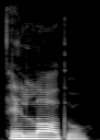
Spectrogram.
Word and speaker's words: helado: The Spanish word for ice cream is helado, spelled H E L A D O, with that always silent H.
